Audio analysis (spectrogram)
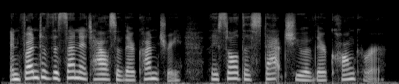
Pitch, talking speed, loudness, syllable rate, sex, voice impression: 240 Hz, 240 wpm, -19 LUFS, 6.7 syllables/s, female, gender-neutral, very young, very fluent, cute, refreshing, slightly unique, lively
